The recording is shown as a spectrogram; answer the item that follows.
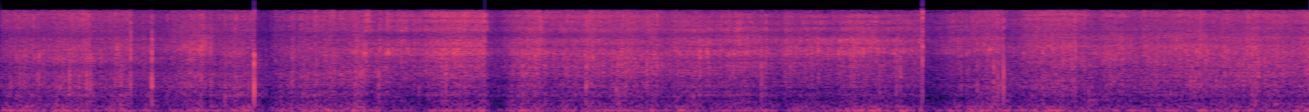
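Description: New York strip steak sizzling steadily in a hot electric skillet, with a few sharp clicks of metal tongs against the meat and pan.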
